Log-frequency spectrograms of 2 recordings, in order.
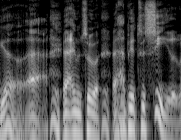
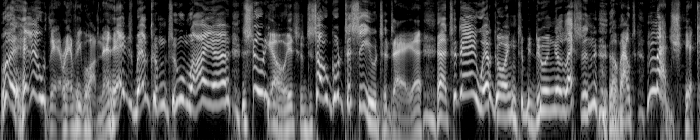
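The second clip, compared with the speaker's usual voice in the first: very high, swooping, zany cartoon wizard voice; 13 semitones higher, 3 dB louder than usual. Showing a cartoon wizard welcoming everyone to a magic lesson: crazy wizard voice. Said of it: "That's the crazy wizard".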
